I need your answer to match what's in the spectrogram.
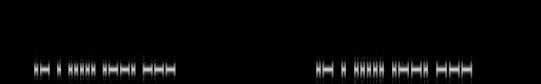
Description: Morse code, heard as a keyed tone, about 38 wpm, 700 Hz. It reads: AE5PO AE5PO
